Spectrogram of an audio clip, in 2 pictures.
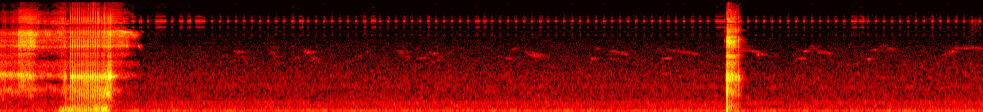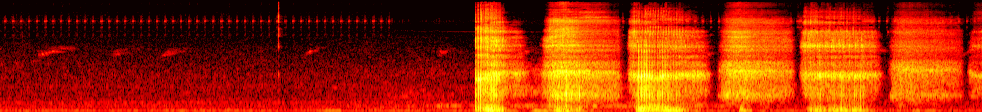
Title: snoring loud with sleep apnea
